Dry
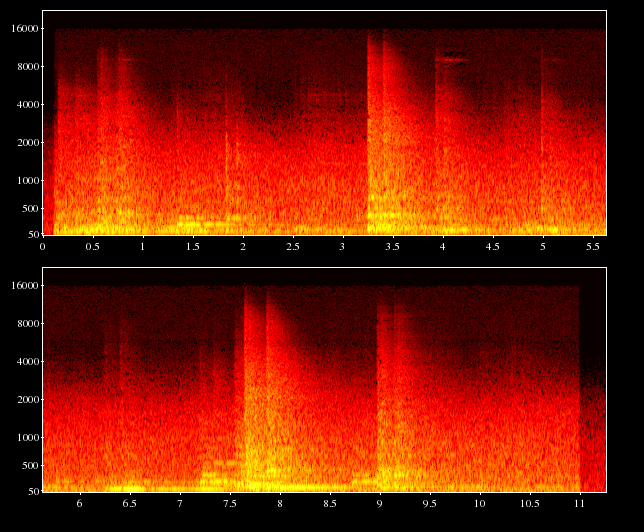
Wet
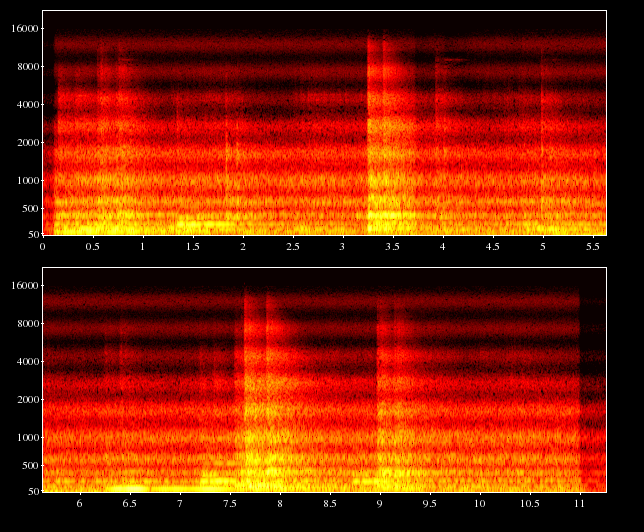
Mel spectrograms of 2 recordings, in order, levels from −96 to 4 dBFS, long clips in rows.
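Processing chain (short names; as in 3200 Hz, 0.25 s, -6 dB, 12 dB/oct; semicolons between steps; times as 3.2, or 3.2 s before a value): ripple EQ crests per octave 1.4, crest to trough 15 dB; 3.71–4.79 compressor, threshold -26 dBFS, peak gain reduction 6.5 dB; gain +2 dB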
